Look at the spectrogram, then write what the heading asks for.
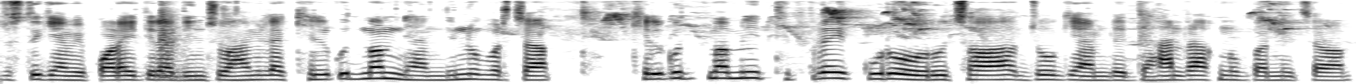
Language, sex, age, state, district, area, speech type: Nepali, male, 18-30, West Bengal, Alipurduar, urban, spontaneous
